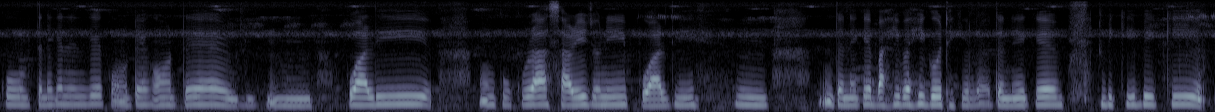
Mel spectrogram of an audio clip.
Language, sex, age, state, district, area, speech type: Assamese, female, 30-45, Assam, Golaghat, urban, spontaneous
